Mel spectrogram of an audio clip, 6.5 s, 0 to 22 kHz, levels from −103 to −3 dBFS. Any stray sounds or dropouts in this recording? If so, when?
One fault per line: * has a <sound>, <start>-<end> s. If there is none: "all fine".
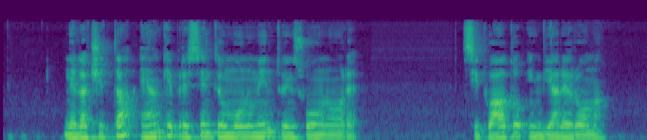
all fine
